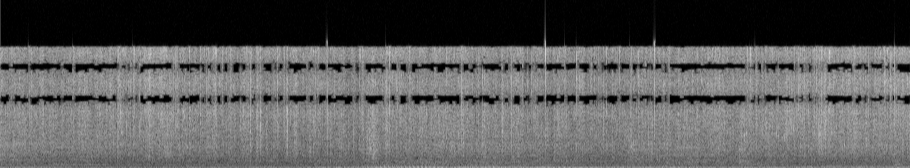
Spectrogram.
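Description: Crispy rice pancake batter sizzling in the cups of a cast-iron mould over a wood fire. A low rumble swells from about four seconds in and eases off toward the end.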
